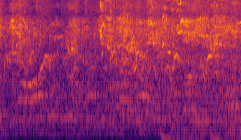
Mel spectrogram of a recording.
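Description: Caged lovebirds chattering, with short shrill squawks. About one and a half seconds in, background music with a steady beat comes in underneath.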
